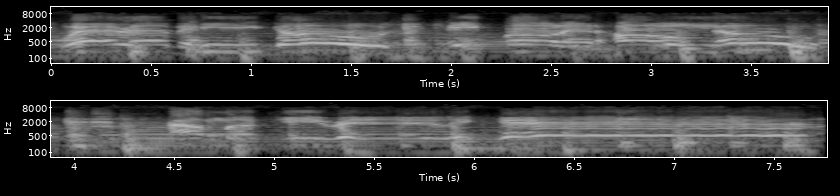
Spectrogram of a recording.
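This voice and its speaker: A man's voice: very high voice, wildly swooping pitch, drawn-out words, gravelly. An American man singing a country-style advertising jingle. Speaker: jingle singer. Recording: dull lo-fi 1980s radio broadcast. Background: loud music.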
